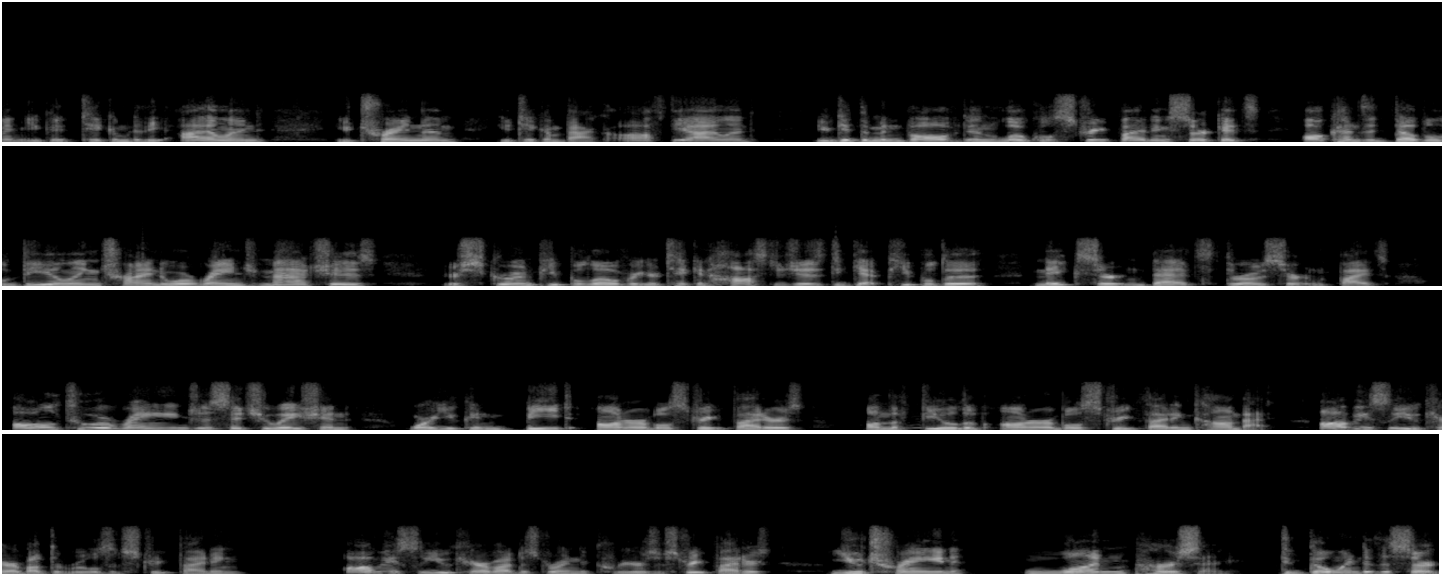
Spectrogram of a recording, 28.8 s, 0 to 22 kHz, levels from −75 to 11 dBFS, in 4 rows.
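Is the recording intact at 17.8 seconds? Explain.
No. From 17.73 to 17.88 s there are AMR bit errors: around one bit in twenty of the weakly protected bits flipped, over a stretch that fits about seven 20 ms frames. Misplaced excitation pulses and skewed gain and spectral values make the speech briefly hoarse and gargly.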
